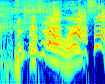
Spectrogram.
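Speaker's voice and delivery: very high, very loud outburst; exasperated shout. Real, not acted. Streamer ranting about studio deadlines, exasperated shout. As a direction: burst out at the top of your voice.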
